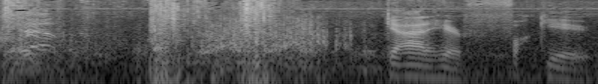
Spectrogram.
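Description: An axe strikes with heavy thuds.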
